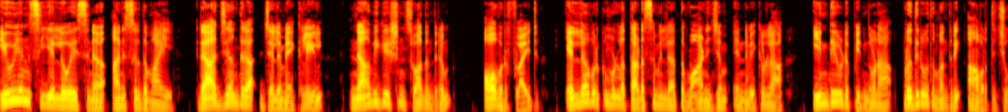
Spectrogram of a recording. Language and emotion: Malayalam, neutral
